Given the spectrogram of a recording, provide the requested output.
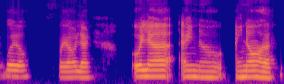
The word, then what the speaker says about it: Ainhoa: puedo hablar Hola a a Noa no sé muy bien cómo pronunciar tu nombre qué pena contigo no te preocupes a Noa a Noa perfecto Hola a Noa vale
